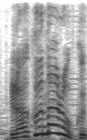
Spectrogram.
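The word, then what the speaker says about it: 終焉戦争: 、うん、この終焉戦争がラグナロクって読む、あんなはラグナロクって読んでるんですけ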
